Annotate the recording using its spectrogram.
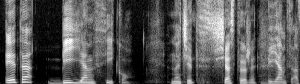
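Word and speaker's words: villancico: И вот эти песни называются «Биянсико». По-испански «вилла» — это «бия». Вот, двойная «л» читается как и краткая.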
